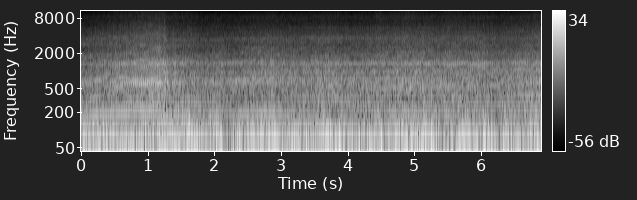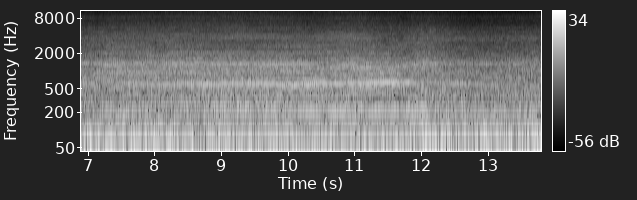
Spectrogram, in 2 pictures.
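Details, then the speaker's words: BMW K1600GT motorcycle under road load: steady low hum with a thin whine rising and falling with speed. Drivetrain noise described as characteristic of every K1600 ridden; cause not pinned down. "Alright. So it is a characteristic sound. That's why every time I ride that thing I go, I know that sound. It's because everyone you ride does it."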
